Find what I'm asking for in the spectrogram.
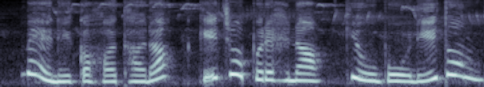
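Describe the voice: A fairly high, female-sounding cartoonish character voice at a fairly slow pace.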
